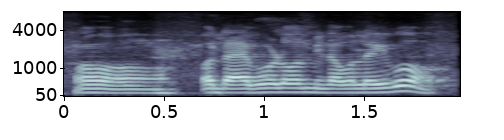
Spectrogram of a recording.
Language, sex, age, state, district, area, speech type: Assamese, male, 18-30, Assam, Tinsukia, rural, spontaneous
